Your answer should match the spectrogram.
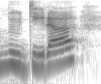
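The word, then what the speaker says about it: mudita: It's um called Muda. It's spelled M U D I T A.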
